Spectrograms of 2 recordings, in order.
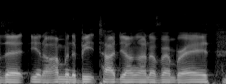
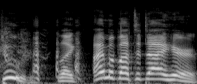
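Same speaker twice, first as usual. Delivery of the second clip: mock irritable, very high, very loud, drawn-out snap; 14 semitones higher, 8 dB louder than usual. Retelling snapping at someone taking a picture at the finish line: imitating own snapping. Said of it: "snapped at her".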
